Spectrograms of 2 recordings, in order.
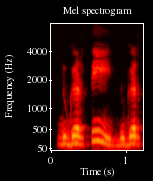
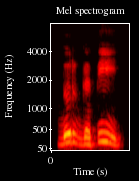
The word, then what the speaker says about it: दुर्गति: वह लगता है चरमोत्कर्ष दुगर दुगर गलत है ना दुर्गति दुर्गति दु के बाद बोल रहे हैं र और लगा रहे हैं ग के ऊपर सरमत सरमत तो इसको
